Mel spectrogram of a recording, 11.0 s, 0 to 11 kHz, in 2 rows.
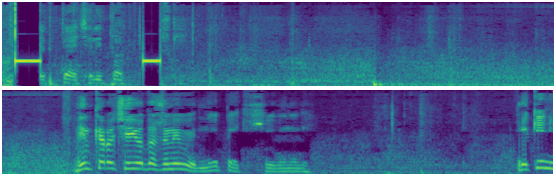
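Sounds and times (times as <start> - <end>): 
deep wind-blown rumble: 0.0 - 11.0
speech: 0.4 - 1.8, 6.3 - 8.7, 10.6 - 11.0
distant explosion boom from an aerial bombing strike: 2.8 - 6.2.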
